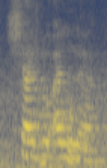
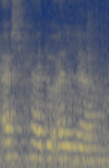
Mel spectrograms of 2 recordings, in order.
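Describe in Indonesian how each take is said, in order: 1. Bunyi 'a' di awal dihilangkan. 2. Bunyi 'a' di awal dibaca dengan jelas. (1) "berbunyi syahadu Allah" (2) "sepatutnya asyhadu Allah"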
